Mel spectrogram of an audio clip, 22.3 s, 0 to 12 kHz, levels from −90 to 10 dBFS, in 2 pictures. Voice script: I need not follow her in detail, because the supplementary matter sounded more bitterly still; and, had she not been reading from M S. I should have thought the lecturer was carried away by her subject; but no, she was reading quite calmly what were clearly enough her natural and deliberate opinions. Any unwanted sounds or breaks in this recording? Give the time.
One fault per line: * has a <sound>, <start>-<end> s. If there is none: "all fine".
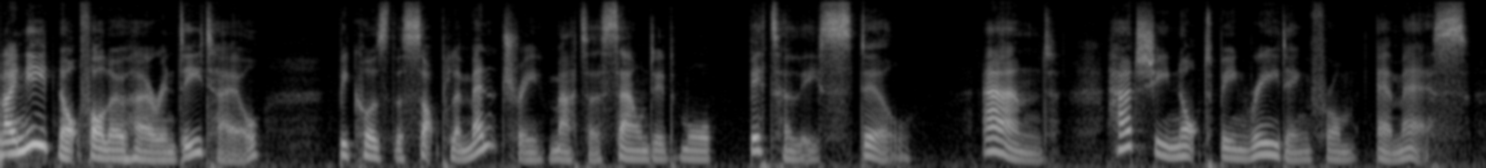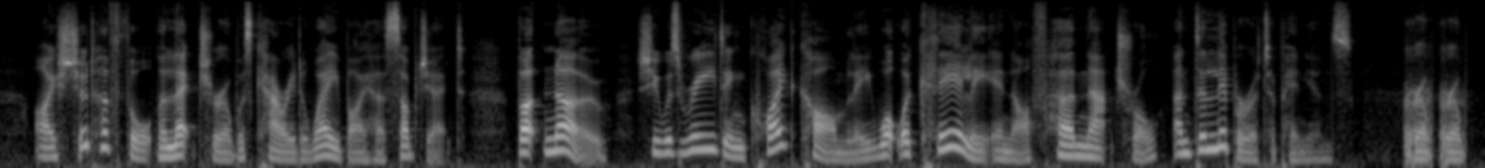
* has a laugh, 21.7-22.1 s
